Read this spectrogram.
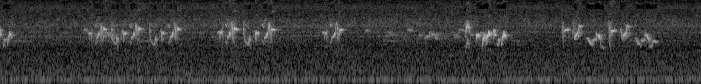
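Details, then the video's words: Kutilang ranting, a sooty-headed bulbul, calls to find a mate, the recording serving as a lure for bird trapping; about five clusters of rapid, liquid whistled notes spread over seven seconds, with brief pauses between. "Panggilan Kutilang Ranting Mencari Kawan"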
